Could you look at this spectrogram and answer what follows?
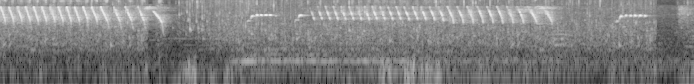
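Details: Canary song played as therapy for a canary that has stopped singing: fast high buzzy trills separated by short rising whistles, with a low steady hum in the background.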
